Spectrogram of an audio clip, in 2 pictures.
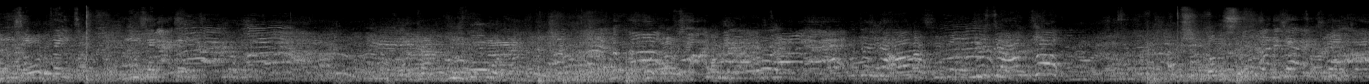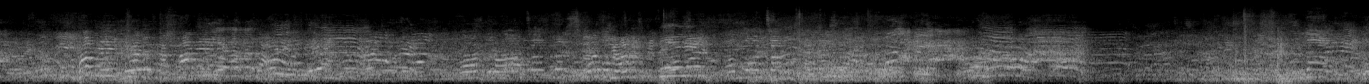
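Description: Boxing gloves thud against bodies.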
